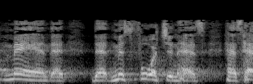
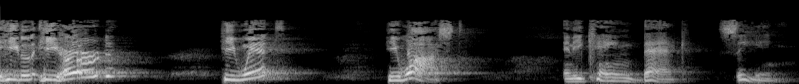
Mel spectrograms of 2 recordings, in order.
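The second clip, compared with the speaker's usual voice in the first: each phrase punched for the congregation to echo; chanted line for the church to repeat; rhythmic call for repetition; slower than usual. Shown as a demonstration. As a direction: lead them: went, washed, seeing. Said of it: "Say it again".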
